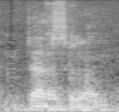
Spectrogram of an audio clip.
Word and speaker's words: Dar es Salaam: Did I pronounce that right? Yeah. Dar es Salaam.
